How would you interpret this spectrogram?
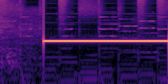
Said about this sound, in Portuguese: Mano, editor, editor, coloca um pi aqui que eu não vou gravar esse bloco de novo. Cancela essa piada aqui inteirinha, até o momento que eu começo a falar.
